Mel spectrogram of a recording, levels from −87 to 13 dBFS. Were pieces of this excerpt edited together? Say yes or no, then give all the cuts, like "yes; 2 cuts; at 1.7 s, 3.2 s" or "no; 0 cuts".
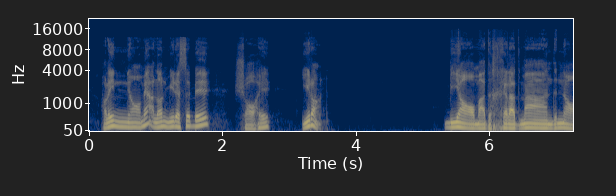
no; 0 cuts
